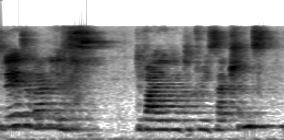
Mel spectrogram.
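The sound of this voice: A woman with a high pitch and a slightly mellow tone shows ordinary pitch variation, with audible room echo.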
